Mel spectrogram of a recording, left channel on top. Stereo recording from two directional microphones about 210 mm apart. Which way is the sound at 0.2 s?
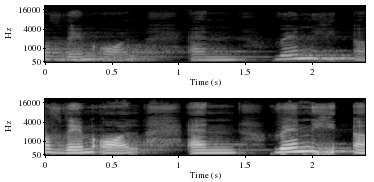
50° right (ahead or behind).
